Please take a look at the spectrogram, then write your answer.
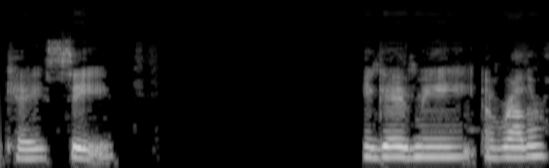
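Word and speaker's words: Cayce: when I corrected him you say it like the initials for Kansas City KC he gave me a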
